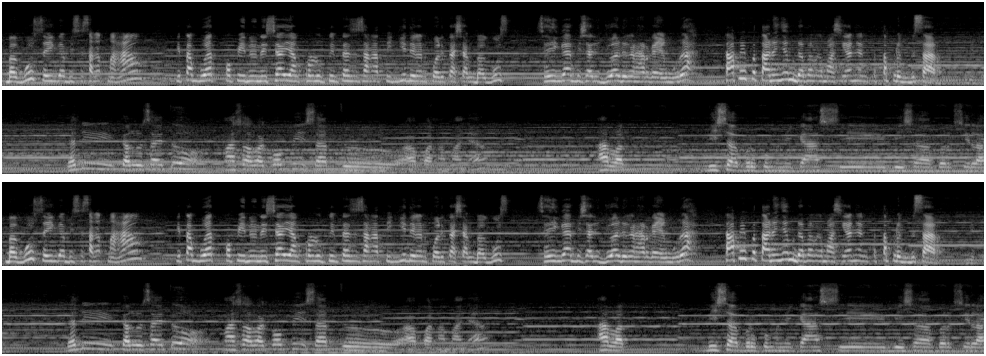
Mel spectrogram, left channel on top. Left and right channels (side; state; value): both; normal; correlation 0.93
